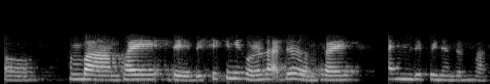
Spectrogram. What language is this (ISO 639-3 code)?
brx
